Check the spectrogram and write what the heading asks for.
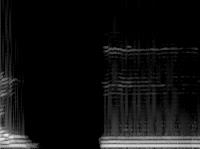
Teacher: اب یہاں پہ او، یہ پتہ چل گیا ہمیں واو ساکنہ سے پیچھے زبر ہے، تو ہم نے اس کو نرمی سے اور جلدی سے پڑھنا ہے۔ او او، اس کو تو کھینچ کے پڑھا کیونکہ یہ حروف مدہ ہے، واو ساکن سے پیچھے پیش ہے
